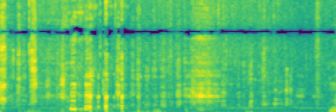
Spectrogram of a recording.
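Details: Eve, a female dog of unknown breed found as a stray in a yard in Guam, meets a coconut crab there. Rapid breathy panting bursts, with a woman's voice asking what it is and telling her not to eat it.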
